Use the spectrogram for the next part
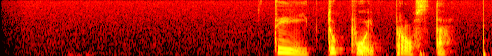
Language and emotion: Russian, angry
